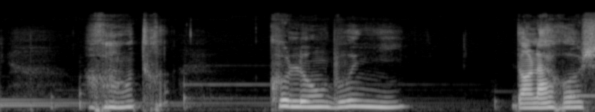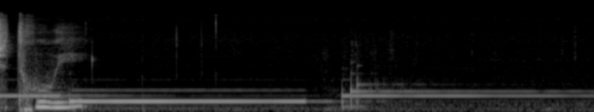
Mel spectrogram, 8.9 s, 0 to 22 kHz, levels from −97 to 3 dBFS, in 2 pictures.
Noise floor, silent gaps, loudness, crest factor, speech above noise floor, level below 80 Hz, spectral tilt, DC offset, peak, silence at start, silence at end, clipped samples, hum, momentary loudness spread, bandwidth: -73 dBFS; none; -31 LUFS; 24 dB; 43 dB; -64 dBFS; -5 dB/octave; under 0.1%; -10 dBFS; 0 s; 1.55 s; under 0.1%; none; 25 LU; 13.5 kHz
